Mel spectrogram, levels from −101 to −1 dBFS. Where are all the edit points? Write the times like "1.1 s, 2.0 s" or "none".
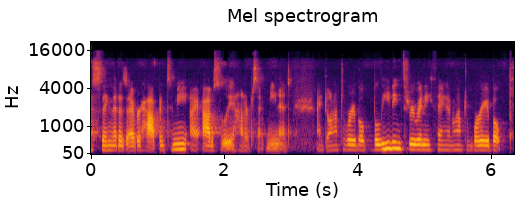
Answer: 3.4 s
